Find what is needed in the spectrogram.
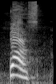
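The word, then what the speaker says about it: wasp: উচ্চারণটা ভালো করে শোনো ওয়াস্প ডব্লিউ এস পি ওয়াস্প অনেকেই এটা ওয়াপস বলে কিন্তু পি টা যেহেতু মাঝখানে নয় এস টা আগে তাই উচ্চারণটা হবে ওয়াস্প নেক্সট একটা ঝিঝি পোকার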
